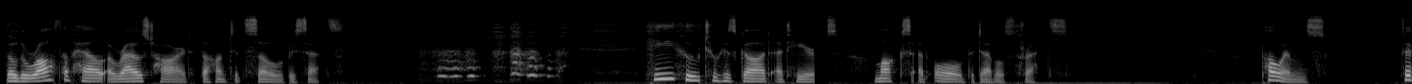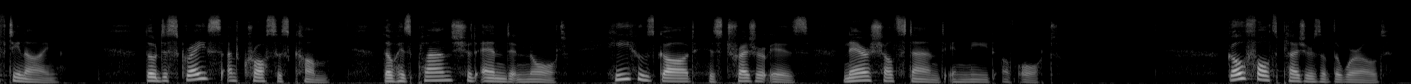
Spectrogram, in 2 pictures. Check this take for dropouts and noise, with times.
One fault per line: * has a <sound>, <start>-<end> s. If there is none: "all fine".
* has a sneeze, 4.2-5.7 s
* has a dropout, 8.1-8.3 s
